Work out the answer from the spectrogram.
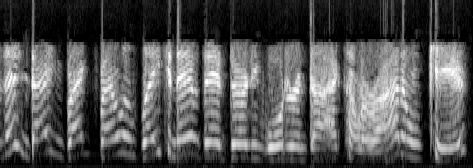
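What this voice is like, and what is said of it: Put-on Southern American accent. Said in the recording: “I'm putting on a southern accent”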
